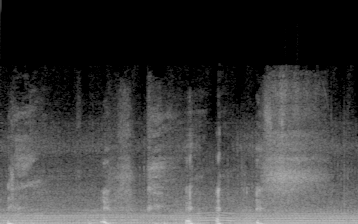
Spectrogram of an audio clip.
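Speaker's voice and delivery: high, soft chuckling; long quiet giggle at himself; laughing. Real, not acted. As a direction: laugh softly at your own mistake. Laughs at his own story.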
